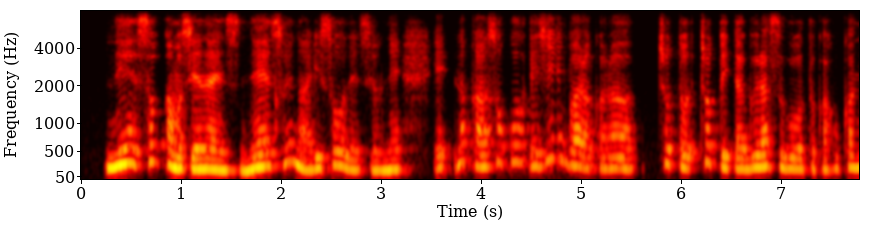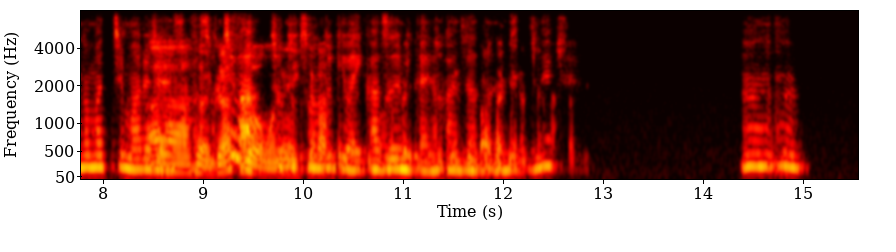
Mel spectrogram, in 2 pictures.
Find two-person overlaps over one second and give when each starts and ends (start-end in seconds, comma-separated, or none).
8.4-12.5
